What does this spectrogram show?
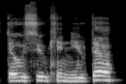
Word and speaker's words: Dosukinuta: uh so it's my name my trail name's dosu kinuta um that's the short version and I got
